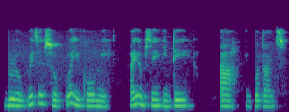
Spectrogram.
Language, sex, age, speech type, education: Nigerian Pidgin, female, 15-29, spontaneous, tertiary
